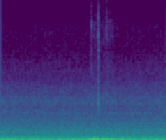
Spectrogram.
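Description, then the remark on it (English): Steady, low rumble of a line of cars on Red Fox Road, a continuous wash of engine and tire noise that swells slightly midway, with no voices. “And I wish this line of cars went behind me, because it makes me nervous.”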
